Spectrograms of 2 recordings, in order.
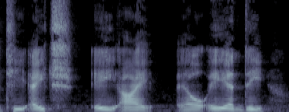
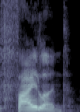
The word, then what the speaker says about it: Thailand: 类似的还有一个是泰国 Thailand，OK，Thailand，但是它的拼写呢是 T H A I L A N D，所以我们不能读 Thailand，必须要读 Thailand，OK，泰国。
